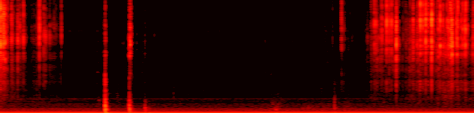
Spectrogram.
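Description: A small purple hollow plastic egg shaker filled with salt or sand is held between the fingertips, shaken gently and rubbed with the nails. Soft, bright granular rattles and scratchy bursts open and close the clip, with a few sharp ticks in between. A steady low hum runs underneath at a quiet overall level.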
